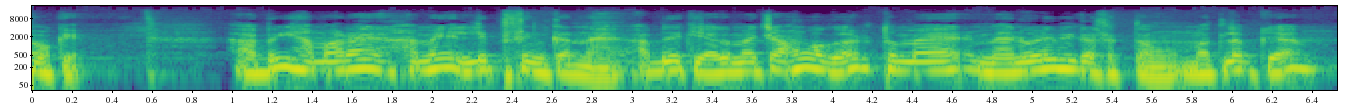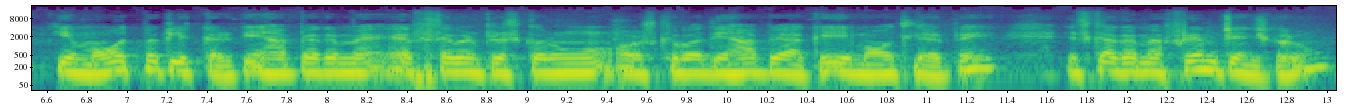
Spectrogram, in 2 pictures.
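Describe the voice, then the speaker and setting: A man teaching animation software step by step in a patient, explanatory way, often checking in with his viewers. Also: mid-range voice, fairly quick. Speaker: animation tutor. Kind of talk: screen-recorded software tutorial.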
